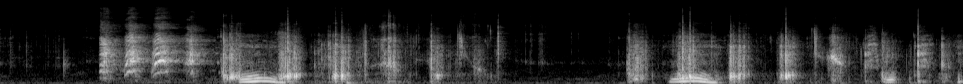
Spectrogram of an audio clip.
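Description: Close-up crunchy chewing of pilus, small fried flour-coated peanut snacks, in two runs of crackling bites with a pause between. Each run carries a short hummed vocal sound.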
